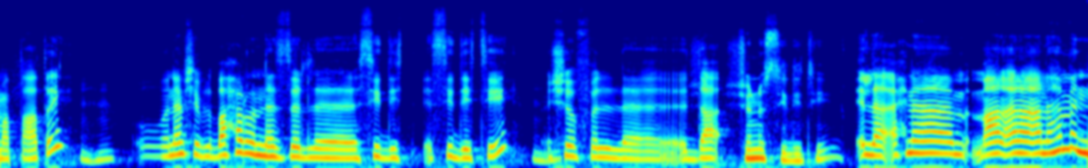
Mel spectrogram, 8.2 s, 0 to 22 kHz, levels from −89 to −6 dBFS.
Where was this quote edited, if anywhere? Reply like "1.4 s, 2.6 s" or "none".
6.3 s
